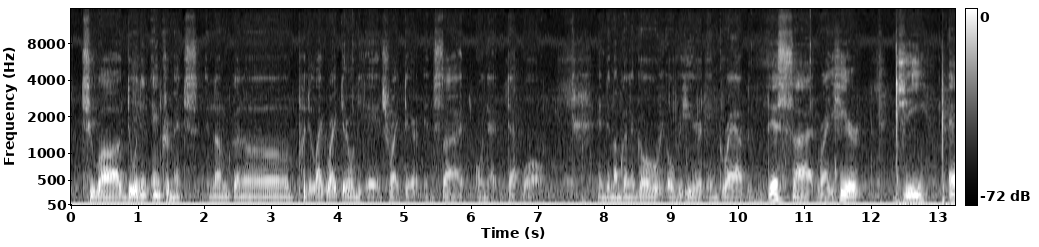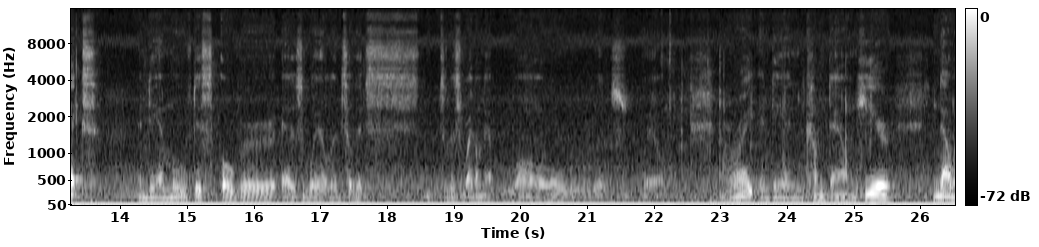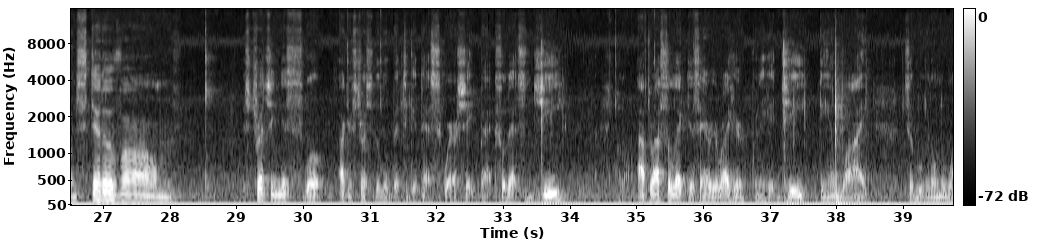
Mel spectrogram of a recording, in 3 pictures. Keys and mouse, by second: 4.0 shift+click, 7.7 shift+middle click, 9.2 shift+middle click, 10.3-11.1 drag, 12.3 g, 13.0 x, 23.0 shift+middle click, 23.9 middle click, 24.8 shift+middle click, 30.6 click, 33.5 g, 35.4 click, 37.2 g, 37.9 y.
